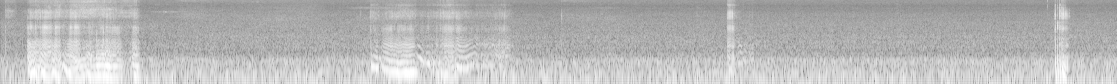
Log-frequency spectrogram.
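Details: Sleeping kitten snoring, a soft low rumbling rasp repeating steadily about three times a second, with two brief louder tonal whines near the start and a few sharp clicks later.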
